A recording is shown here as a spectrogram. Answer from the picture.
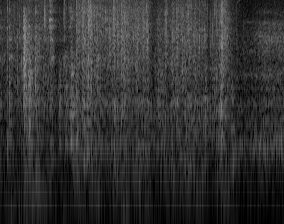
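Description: Cloth bedding rustling as the sheet is pulled over the wooden slatted bed base, with a few faint light knocks as the bed is lowered back down.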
